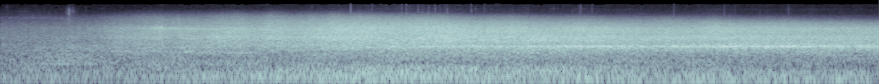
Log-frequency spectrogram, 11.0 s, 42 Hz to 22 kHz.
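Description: Jet engines of an Emirates Airbus A380 running at high power on the runway: a loud roar that builds over the first few seconds and then holds steady, with a steady whine coming in about halfway through.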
